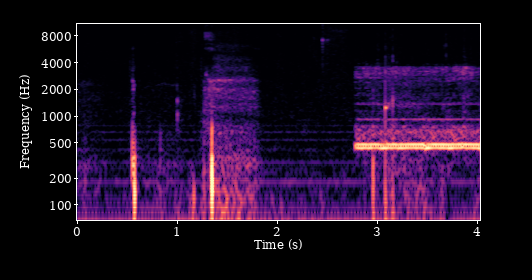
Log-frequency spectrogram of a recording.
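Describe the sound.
A telephone call being dialed: a few brief beeps and clicks, then a steady electronic tone holds from about two-thirds of the way through to the end.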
